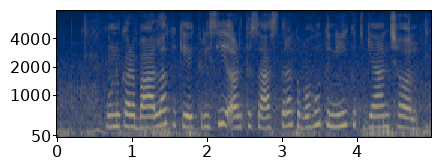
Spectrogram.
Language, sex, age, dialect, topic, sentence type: Maithili, female, 25-30, Southern/Standard, banking, statement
